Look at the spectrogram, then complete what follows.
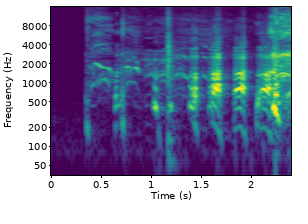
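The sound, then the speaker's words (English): A burst of several loud coughs in quick succession, harsh and throaty, with a short silence before they begin and no talking over them. “There is no cough button. Yeah. That's, see, if we... We'll have to edit that.”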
